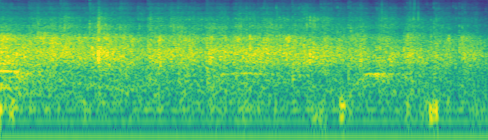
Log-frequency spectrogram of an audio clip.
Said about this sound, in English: This is Mother's Day weekend. Can everyone here give a big round of applause for how awesome mothers are in our lives today?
